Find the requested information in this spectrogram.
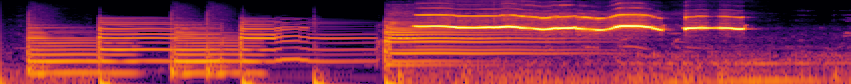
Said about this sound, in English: Okay, well, let's let's maybe take that whistle out of your mouth there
